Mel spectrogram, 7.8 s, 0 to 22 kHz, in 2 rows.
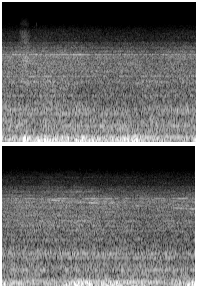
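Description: A Turkish Airlines Airbus A350-900 jet arriving from Istanbul at Boston Logan: a continuous, fairly faint engine roar with a low hum and even texture throughout, heard without talk.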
